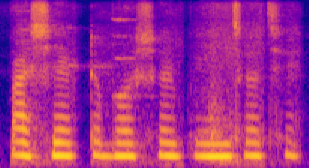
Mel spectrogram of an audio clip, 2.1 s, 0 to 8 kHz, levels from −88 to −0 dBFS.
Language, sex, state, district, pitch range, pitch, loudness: Bengali, female, West Bengal, Cooch Behar, 225-235 Hz, 230 Hz, -15 LUFS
